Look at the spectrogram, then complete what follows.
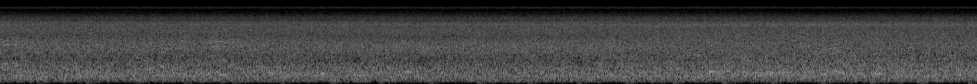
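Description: Waterfall and rocky stream: a steady, even rush of falling and running water.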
